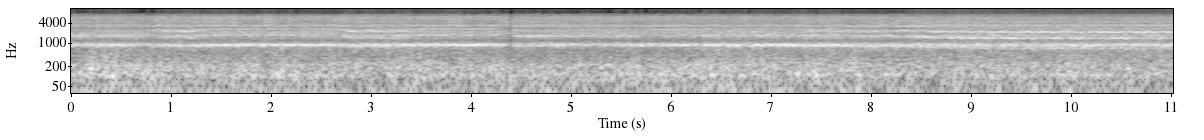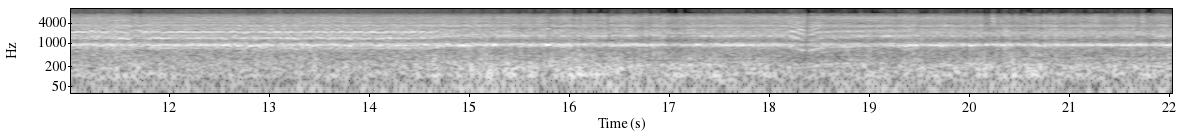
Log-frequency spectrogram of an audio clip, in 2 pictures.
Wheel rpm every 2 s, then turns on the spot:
230, 220, 230, 230, 220, 210, 210, 220, 230, 220, 230.
none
